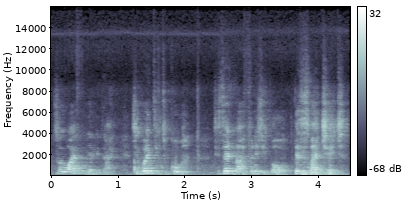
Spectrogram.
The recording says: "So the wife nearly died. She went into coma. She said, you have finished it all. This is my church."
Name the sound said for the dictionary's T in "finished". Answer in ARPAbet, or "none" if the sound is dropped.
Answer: none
